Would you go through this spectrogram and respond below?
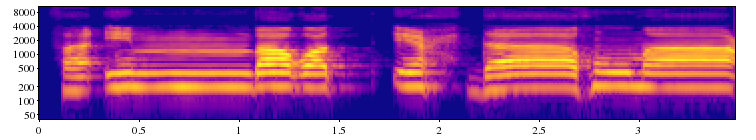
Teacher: نون کی آواز ہے نون ساکن کی، یہ دیکھیں میم سے بدل گئی ہے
